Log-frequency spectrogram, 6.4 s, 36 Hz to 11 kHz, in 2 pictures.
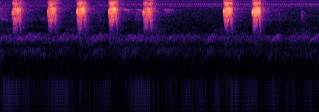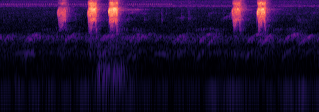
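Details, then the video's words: Blue-crowned hanging parrot (serindit) producing cap-cap, kiak-kiak and crap-crap calls: about fourteen sharp, shrill chips in bunches of two to five, with brief silences between bursts and a short low sound midway. "Trio Cap²/Kiak²/Crap² Semakin Gacor"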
